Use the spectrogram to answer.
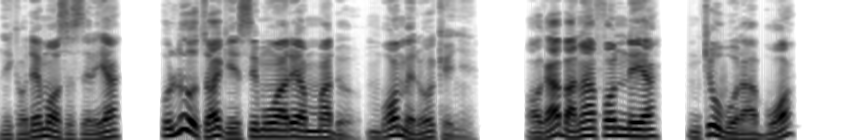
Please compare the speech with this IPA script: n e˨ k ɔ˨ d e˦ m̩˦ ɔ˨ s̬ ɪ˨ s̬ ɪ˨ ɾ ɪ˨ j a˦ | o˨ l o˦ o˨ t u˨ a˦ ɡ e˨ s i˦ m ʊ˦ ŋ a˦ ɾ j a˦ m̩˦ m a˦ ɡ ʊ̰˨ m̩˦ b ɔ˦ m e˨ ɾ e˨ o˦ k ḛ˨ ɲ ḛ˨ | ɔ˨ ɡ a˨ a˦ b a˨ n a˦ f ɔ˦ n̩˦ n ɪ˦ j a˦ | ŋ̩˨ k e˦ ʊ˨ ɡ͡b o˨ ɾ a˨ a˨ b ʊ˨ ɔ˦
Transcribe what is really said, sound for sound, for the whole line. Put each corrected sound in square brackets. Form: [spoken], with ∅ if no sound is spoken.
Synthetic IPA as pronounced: n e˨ k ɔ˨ d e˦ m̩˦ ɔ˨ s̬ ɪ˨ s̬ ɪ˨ ɾ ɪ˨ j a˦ | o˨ l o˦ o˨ t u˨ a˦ ɡ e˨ s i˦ m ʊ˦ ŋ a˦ ɾ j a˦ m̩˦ m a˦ [d] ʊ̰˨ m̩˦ b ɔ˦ m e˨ ɾ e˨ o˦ k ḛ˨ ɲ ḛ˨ | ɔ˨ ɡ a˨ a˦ b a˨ n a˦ f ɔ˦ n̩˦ n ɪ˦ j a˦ | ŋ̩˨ k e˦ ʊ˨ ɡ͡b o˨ ɾ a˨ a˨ b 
